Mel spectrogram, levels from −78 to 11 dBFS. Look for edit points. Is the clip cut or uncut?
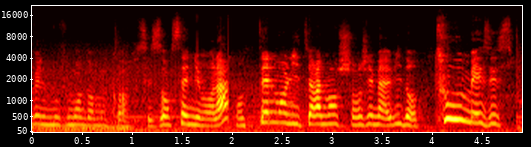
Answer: cut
